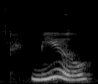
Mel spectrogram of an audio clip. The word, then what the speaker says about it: mu: to write to write to write as well mu is the Greek letter mu it's pronounced me like the sound of cat makes since the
